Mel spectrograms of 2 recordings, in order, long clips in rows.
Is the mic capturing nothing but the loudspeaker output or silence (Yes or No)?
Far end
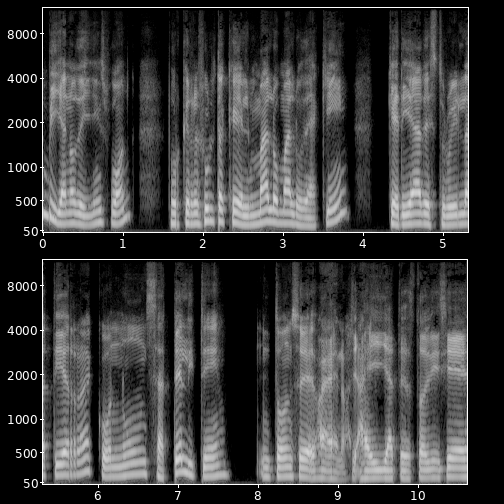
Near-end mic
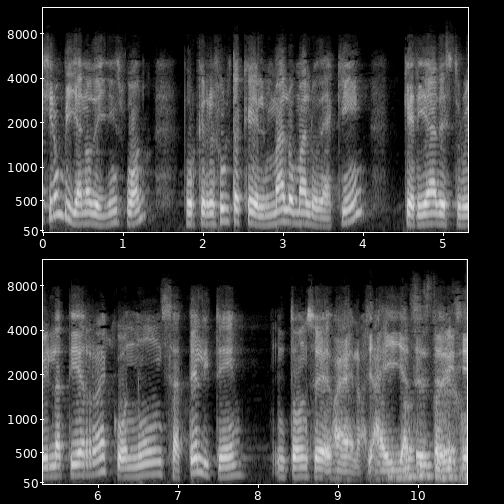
No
